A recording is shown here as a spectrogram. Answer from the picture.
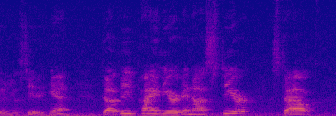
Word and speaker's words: David: It looks like David, but it's pronounced David.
